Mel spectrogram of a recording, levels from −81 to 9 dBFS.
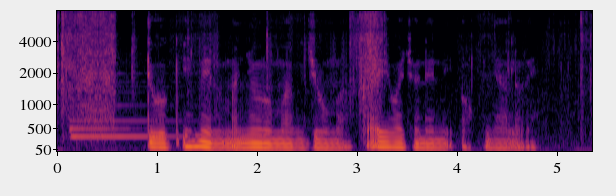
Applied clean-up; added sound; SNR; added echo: none; Piano + Tearing; 13 dB; none.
